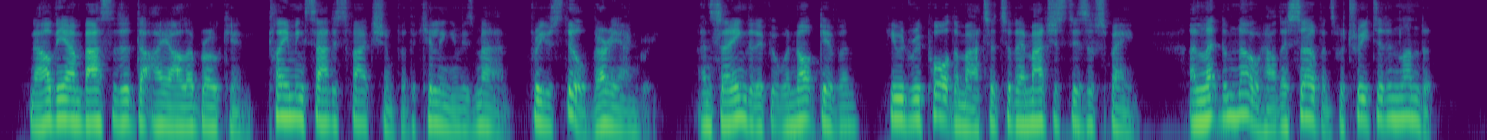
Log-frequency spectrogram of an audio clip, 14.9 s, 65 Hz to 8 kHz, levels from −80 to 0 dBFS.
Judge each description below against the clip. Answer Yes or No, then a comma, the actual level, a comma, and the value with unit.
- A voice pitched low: Yes, low, 115 Hz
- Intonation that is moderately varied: Yes, average, 4.2 semitones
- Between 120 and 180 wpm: No, average, 200 wpm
